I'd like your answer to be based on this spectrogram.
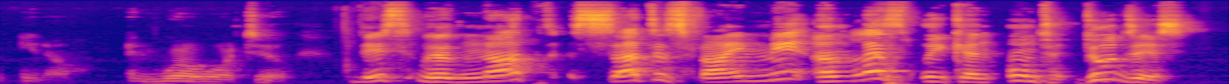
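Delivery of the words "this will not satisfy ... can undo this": very high, very loud, shrill, booming bad German accent. Talking to someone who moved from germany, the speaker uses a bad german accent. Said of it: "my German accent is based on Gestapo movies".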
